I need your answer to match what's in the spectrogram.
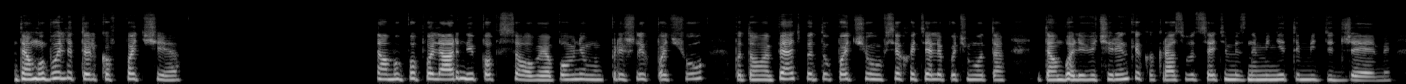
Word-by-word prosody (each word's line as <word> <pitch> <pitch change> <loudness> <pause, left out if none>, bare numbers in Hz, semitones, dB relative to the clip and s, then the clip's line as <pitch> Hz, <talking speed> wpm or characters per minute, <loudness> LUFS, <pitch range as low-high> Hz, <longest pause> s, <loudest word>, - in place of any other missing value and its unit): Да 235 +2 +6
мы 255 +1 +7
были 280 +3 +3
только 240 -3 0
в 200 - -19
"Паче". 215 -5 -1 2.0
Самый 240 -1 +3
популярный, 255 0 +4
попсовый. 220 -3 -2
Я 200 - +3
помню, 225 +3 0
мы 215 -1 -2
пришли 235 +1 -4
в 225 - -16
"Пачу", 250 +6 -5 0.3
потом 215 -1 -1
опять 250 +5 +3
в - - -42
эту 245 0 -3
"Пачу", 240 +1 -1
все 255 +4 -2
хотели 235 -1 0
почему-то. 220 -2 -5 0.4
Там 205 0 +4
были 215 -2 +4
вечеринки 225 +5 0
как 215 -2 -12
раз 210 -1 +1
вот 225 -2 -7
с 215 - -14
этими 220 0 +1
знаменитыми 215 +1 +1
диджеями. 190 -2 -3
225 Hz, 140 wpm, -24 LUFS, 210-245 Hz, 2.0 s, мы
